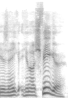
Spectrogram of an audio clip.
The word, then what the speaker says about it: Schwieger: But, you know, the Ralf Schwieger story, did I say that correctly? Is it, you know, Schwieger. It's, you know, the German pronunciation is Schwieger.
